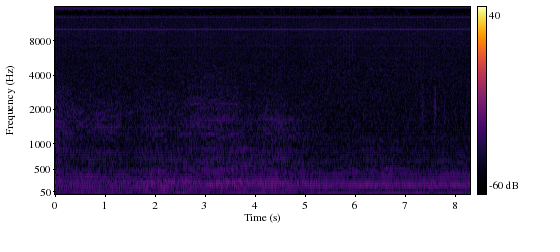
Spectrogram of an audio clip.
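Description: A steady low hum with an even hiss and a faint high whine, without clear events.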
